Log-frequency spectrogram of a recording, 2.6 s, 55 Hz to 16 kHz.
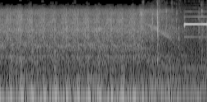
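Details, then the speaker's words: Freshly rebuilt Mitsubishi 6G72 twin-turbo with its turbo just installed, first start after 5–6 years of not running properly. It cranks steadily at about seven pulses a second without catching, starved of fuel because the tank is nearly empty; it runs afterwards. "Yeah. I have no gas. I have like no gas in this thing."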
